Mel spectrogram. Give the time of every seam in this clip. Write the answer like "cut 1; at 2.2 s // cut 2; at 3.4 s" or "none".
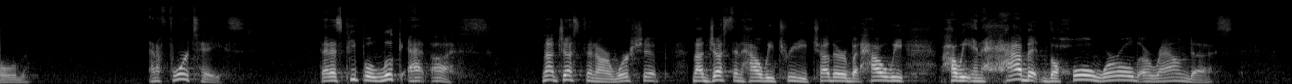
none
